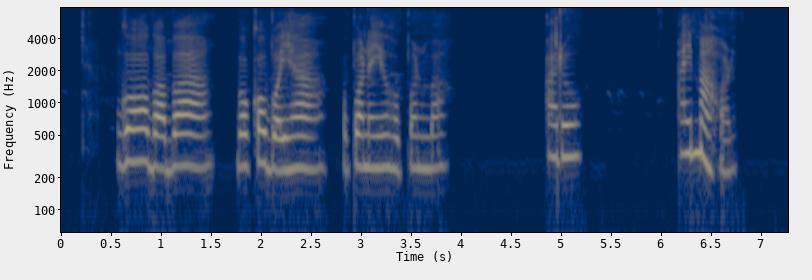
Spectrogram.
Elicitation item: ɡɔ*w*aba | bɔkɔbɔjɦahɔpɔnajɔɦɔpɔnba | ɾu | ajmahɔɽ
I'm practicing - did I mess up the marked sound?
yes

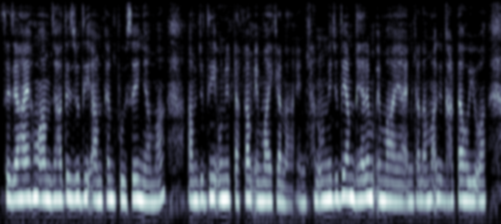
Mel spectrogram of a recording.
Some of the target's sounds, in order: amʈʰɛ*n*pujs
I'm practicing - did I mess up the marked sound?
no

